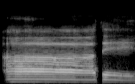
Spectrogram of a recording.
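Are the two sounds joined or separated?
joined. Te flows directly out of ah without break. The speaker calls it right. "But you want ah te"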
